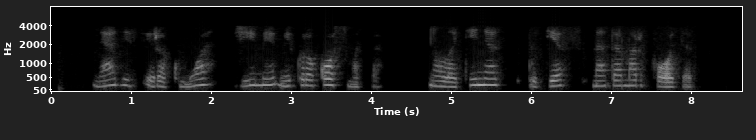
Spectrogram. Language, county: Lithuanian, Utena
